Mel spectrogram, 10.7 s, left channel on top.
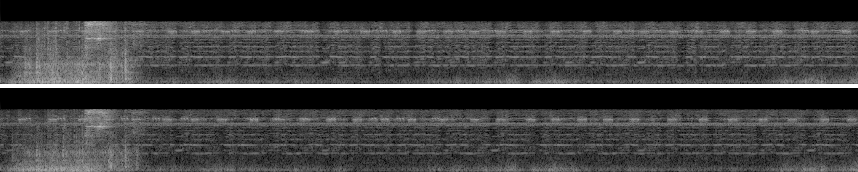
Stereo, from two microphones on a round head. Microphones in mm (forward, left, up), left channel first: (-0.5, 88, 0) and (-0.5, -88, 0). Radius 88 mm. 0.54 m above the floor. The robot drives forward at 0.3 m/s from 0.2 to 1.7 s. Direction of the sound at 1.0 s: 55° left (ahead or behind).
